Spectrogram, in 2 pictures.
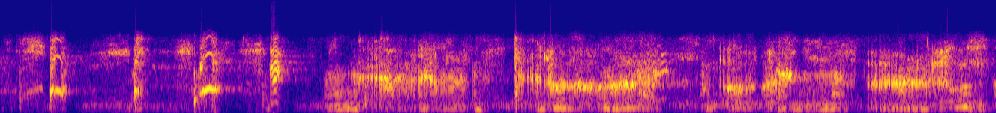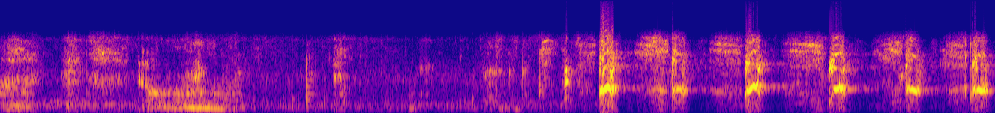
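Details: Staffordshire Bull Terriers playing together: continuous rough growling and snarling with short yips and barks, bursts of noise throughout, sharp clicks and thumps near the end.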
